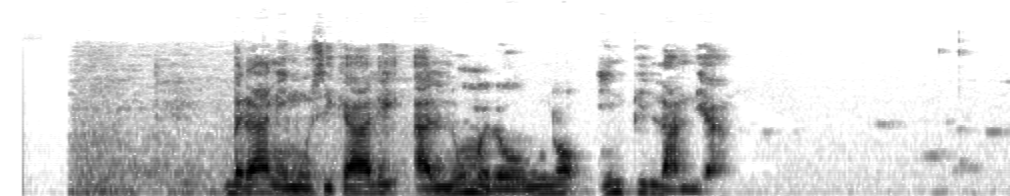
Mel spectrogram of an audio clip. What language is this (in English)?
Italian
